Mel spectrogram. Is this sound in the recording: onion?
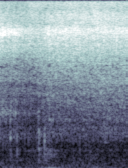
yes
